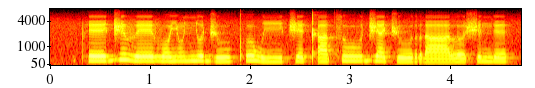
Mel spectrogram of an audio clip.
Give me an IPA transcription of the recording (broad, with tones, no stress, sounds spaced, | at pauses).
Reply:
pʰ eː˨ d͡ʒ ɪ˦ v eː˨ v o˨ j ũ˨ ɲ o˦ d͡ʒ uː˨ kʼ ʊ˦ w iː˨ t͡ʃ e˦ kʼ a˦ t͡s uː˦ d͡ʒ ɛ˦˨ t͡ʃ uː˨ r ɾ aː˨ l ʊ˦˨ ʃ ɪ˦ ŋ ɪ˦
